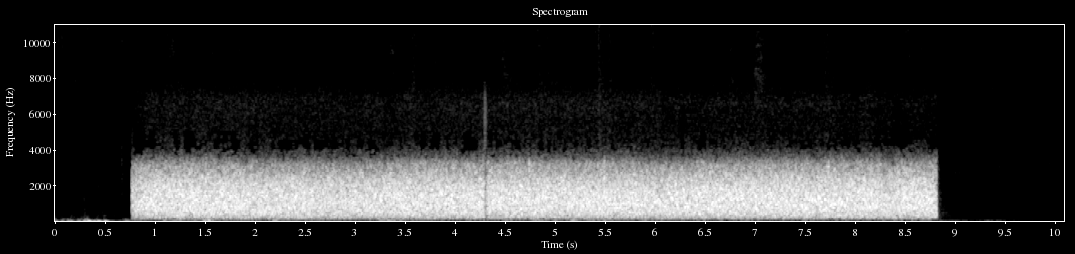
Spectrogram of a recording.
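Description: Steady hiss of radio static from the ground station's amateur-radio receiver with no station coming through. It starts about a second in and cuts off suddenly near the end: the ISS downlink has faded out at loss of signal.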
